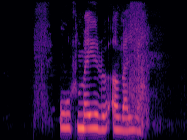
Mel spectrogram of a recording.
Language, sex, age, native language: Icelandic, male, 8, Icelandic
